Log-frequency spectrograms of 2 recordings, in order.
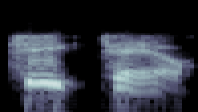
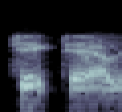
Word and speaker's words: Tygtal: It's pronounced Tygtal. And what it stands for is take your game to another level. And we pronounce it Tygtal Exposure.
